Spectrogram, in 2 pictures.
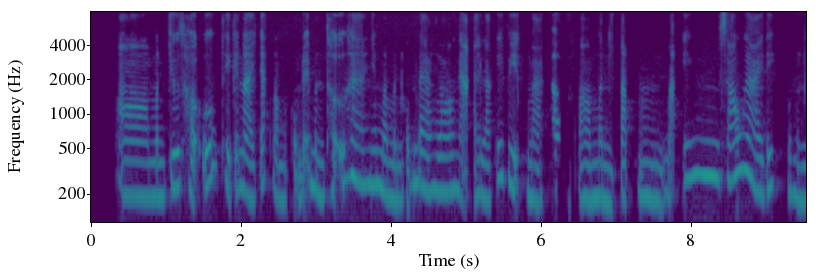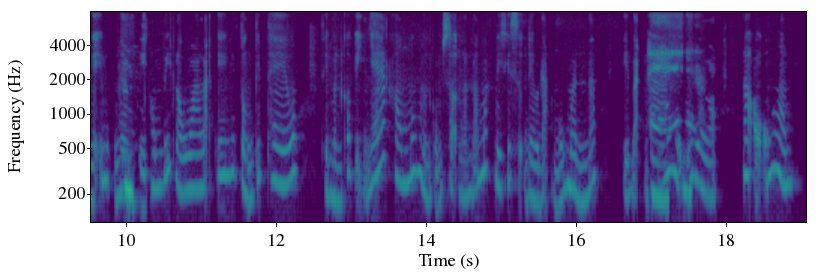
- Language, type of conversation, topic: Vietnamese, advice, Làm thế nào để bạn duy trì thói quen tập thể dục đều đặn?
- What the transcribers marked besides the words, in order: tapping; other background noise; static; distorted speech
